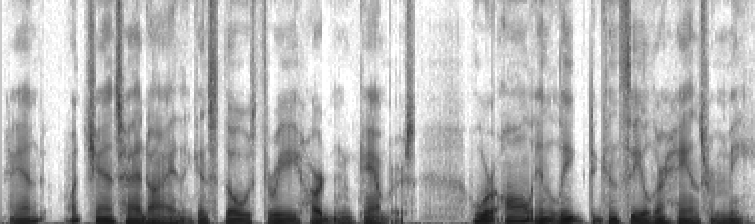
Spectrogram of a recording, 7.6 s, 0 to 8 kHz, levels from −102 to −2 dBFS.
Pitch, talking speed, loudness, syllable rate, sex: 95 Hz, 165 wpm, -18 LUFS, 4.6 syllables/s, male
